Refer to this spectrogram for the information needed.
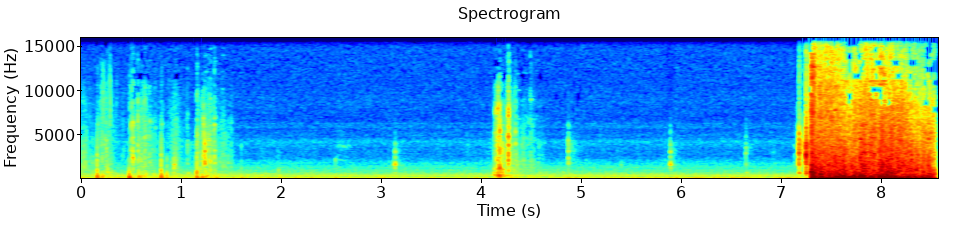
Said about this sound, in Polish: Pewnie w beczki trzeba strzelić, słuchajcie.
